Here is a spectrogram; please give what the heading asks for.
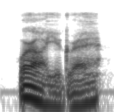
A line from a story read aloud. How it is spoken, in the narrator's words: he mumbled under his breath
